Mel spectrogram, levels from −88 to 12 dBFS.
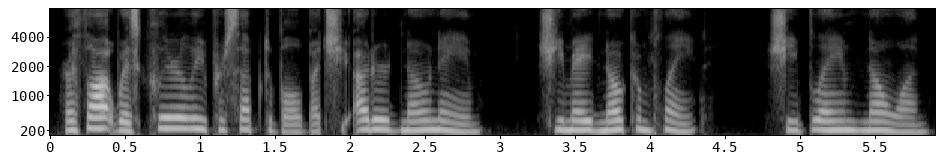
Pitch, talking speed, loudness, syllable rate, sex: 205 Hz, 185 wpm, -20 LUFS, 5.4 syllables/s, female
